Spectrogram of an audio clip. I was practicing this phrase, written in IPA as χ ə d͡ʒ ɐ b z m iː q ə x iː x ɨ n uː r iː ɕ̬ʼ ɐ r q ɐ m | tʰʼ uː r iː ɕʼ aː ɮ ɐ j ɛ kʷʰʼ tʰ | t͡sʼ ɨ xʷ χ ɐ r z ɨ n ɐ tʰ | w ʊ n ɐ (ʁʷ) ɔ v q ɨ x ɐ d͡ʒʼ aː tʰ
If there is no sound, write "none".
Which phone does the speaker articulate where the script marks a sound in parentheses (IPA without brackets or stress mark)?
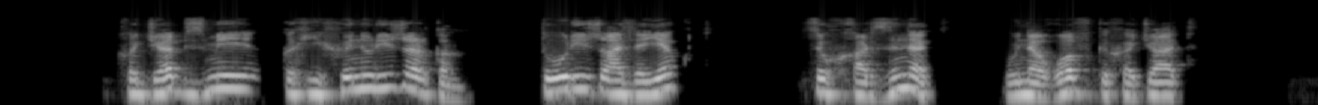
ʁʷ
